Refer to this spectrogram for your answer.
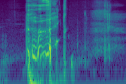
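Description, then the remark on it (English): A loud, raspy fit of coughing and throat clearing, one long strained burst followed by a sharp shorter cough, then quieter rustling breaths. “I fear if someone engaged you in conversation, you'd cough yourself silly before getting to the end of the first sentence.”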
